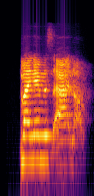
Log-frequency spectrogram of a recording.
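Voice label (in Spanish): Voice Acting es F, Spanish, female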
